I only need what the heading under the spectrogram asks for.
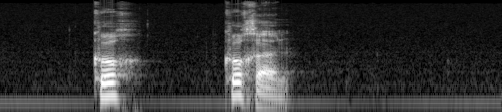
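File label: "Kuch", Luxembourgish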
